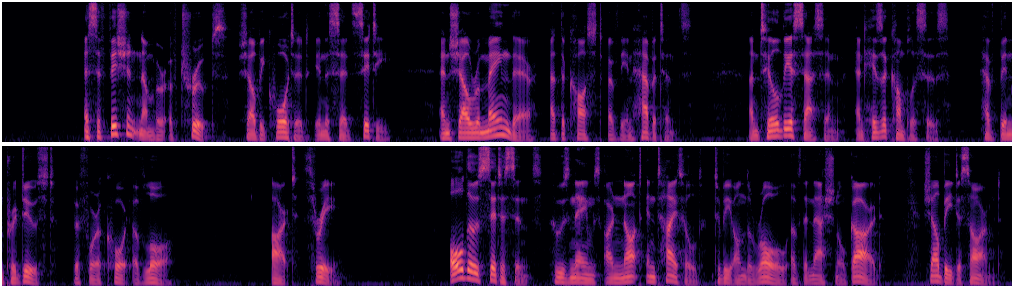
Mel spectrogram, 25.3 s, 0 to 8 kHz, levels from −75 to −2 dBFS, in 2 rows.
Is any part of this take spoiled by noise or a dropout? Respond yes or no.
no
